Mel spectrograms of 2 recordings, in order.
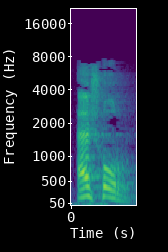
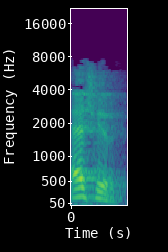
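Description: First: Sh takes a u vowel, and r is single. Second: Sh takes an i vowel, and r is single. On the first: "بضم الشين مع فتح الهمزة" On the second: "قراءة الجمهور أشر على وزن فرح"

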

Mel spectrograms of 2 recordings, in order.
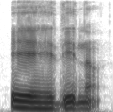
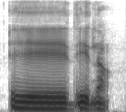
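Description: No difference in how they are said.

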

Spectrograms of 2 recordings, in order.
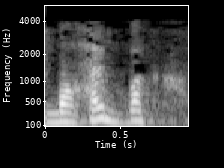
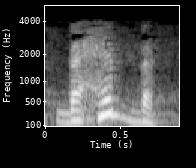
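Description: First: The b sound is heavy and full. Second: The b sound is light and thin. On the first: The speaker calls it wrong. "مش بحبك" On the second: The speaker calls it right. "الباء دائما مرققة"

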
